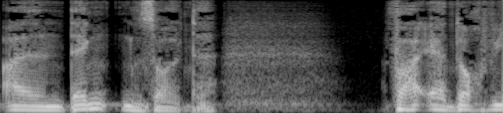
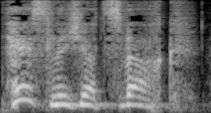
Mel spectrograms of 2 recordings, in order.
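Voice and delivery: high-pitched recoiling outcry; horrified cry; 14 semitones higher than usual. A narrator's reading. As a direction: cry out in high-voiced revulsion at the stranger. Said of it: "fuhr aber mit einem Schrei des Entsetzens zurück". (entsetzter, hoher Aufschrei)

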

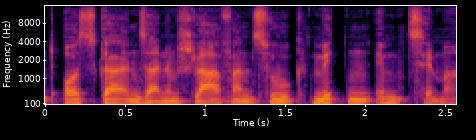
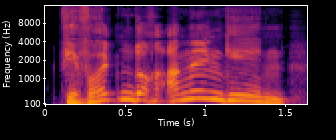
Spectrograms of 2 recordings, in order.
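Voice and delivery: put-on high, loud child's complaint; reproachful; 14 semitones higher, 5 dB louder than usual. Oskar finding Viktor still in bed, reproachful. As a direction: complain as a let-down small boy. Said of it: "sagte Oskar vorwurfsvoll".

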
